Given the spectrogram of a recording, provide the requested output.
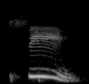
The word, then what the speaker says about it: scene: where c is silent whenever c comes after s it becomes silent when c comes after s for example muscle muscle right and also scissor seen fascinate i'll just give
